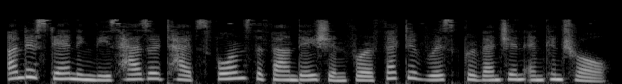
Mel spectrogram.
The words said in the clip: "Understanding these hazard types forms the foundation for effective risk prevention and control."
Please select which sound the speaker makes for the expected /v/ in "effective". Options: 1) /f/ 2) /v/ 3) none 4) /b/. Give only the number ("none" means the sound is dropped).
2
